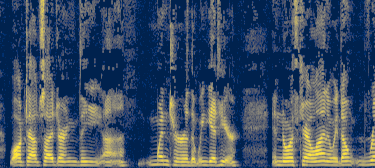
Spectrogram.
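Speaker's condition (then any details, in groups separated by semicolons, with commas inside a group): Multiple sclerosis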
